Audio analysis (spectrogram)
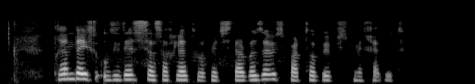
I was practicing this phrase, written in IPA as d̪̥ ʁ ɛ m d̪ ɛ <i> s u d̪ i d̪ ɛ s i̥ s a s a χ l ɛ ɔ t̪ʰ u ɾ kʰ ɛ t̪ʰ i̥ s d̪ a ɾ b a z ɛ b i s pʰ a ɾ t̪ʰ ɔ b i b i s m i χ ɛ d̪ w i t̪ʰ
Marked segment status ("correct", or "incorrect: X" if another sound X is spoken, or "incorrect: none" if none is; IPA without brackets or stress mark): correct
